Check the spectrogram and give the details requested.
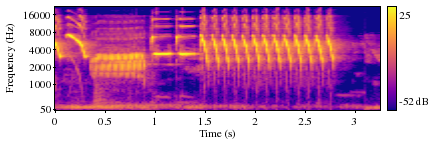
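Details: Canary singing a training lure phrase: a falling whistle, a buzzy harsh note, two pure whistled tones, then a quick run of about a dozen repeated sweeping notes.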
